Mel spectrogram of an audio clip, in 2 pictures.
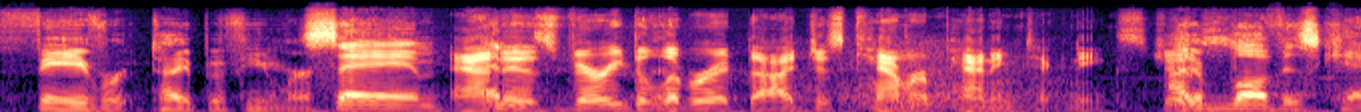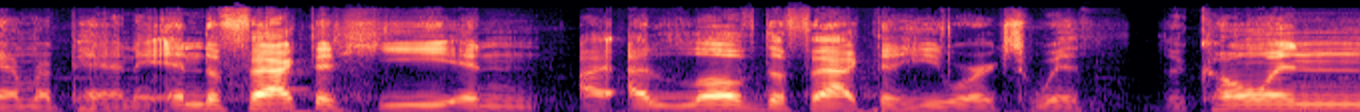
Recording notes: Live from Grand Forks Fairgrounds! We are live from the Greater Grand Forks Fairgrounds!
